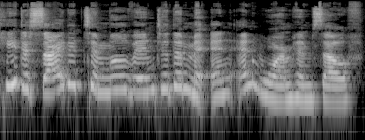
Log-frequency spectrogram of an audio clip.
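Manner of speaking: put-on reading aloud to young children, lively; storybook reading. A narrator's reading. Teacher reading a picture book to her class, lively. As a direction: bring the story alive for the class.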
